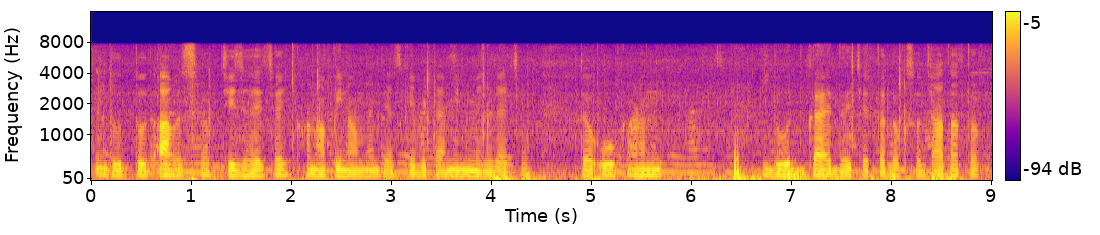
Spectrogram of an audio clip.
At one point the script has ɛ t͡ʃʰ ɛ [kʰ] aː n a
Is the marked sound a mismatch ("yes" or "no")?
no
